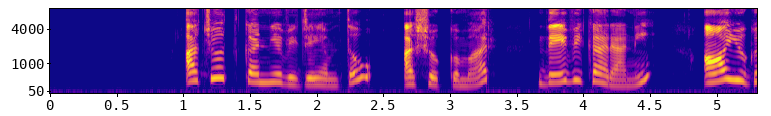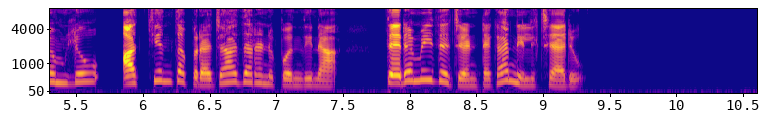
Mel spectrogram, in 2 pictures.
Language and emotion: Telugu, neutral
